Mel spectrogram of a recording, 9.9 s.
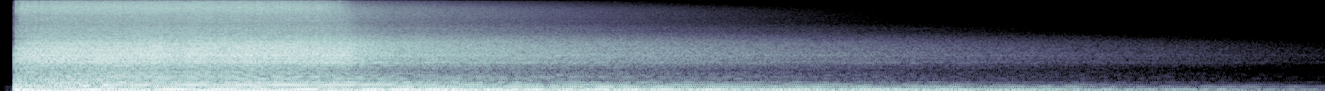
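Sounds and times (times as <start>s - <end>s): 
rising tension build: 0.1s - 3.8s
impact hit: 0.1s - 4.4s.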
